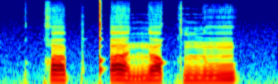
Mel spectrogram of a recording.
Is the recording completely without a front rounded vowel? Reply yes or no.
no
